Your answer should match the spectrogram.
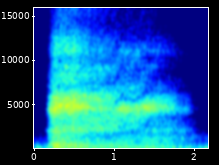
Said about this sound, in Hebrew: בזמן שאתם על השביל, בואו ננשום כמה נשימות שלוש טובות, עמוקות, שייתנו לנו יום רביעי נעים, ואנחנו נתחיל. נושמים? נושמים.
